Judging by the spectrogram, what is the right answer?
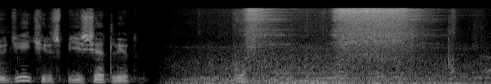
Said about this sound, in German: Bielomosk der Zug ist auf die Minute pünktlich und hatte mich ausgespuckt und nun stehe ich ziemlich hilflos vor dem kleinen Bahnhof.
